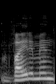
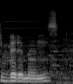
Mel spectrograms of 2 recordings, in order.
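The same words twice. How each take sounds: First: It is said the American way. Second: It is said the British way.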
